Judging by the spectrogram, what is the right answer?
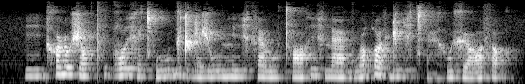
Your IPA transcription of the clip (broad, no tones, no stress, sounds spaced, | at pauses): iː ɡ x ɒ ɳ o ʒ ɒ ɡ t̪ʰ i ɡ ʁʷ i x e t͡sʼ uː ɡʲ o d o ɖ æ ʒ uː n̪ iː x θ æ β uː t̪ʰ ɒː x iː x n̪ æː ɡ uː qʷ iː x ɖ iː x t͡sʼ æ̤ x u xʲ ɒː θ ɒ ɡ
